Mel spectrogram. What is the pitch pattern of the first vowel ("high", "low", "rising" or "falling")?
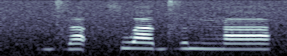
low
